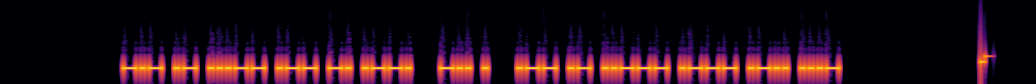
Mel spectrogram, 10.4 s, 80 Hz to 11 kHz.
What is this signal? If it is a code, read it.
Morse code, heard as a keyed tone, about 28 wpm, 700 Hz. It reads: KA3WNP DE WA2JLV
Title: USA Callsign DE Callsign - 6 Characters - 28wpm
